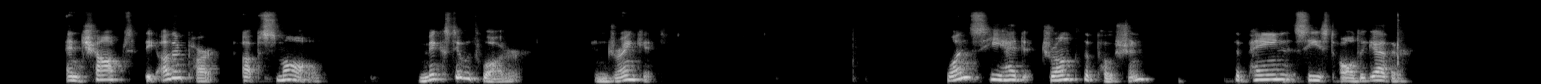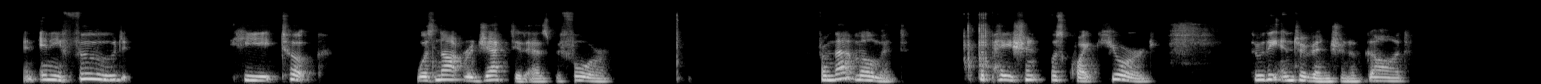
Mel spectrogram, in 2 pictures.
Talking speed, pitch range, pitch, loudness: 90 wpm, 155-220 Hz, 200 Hz, -19 LUFS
